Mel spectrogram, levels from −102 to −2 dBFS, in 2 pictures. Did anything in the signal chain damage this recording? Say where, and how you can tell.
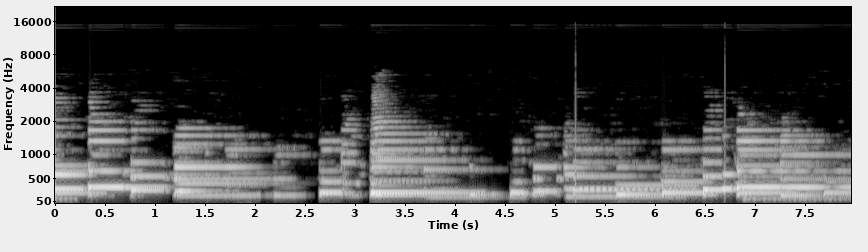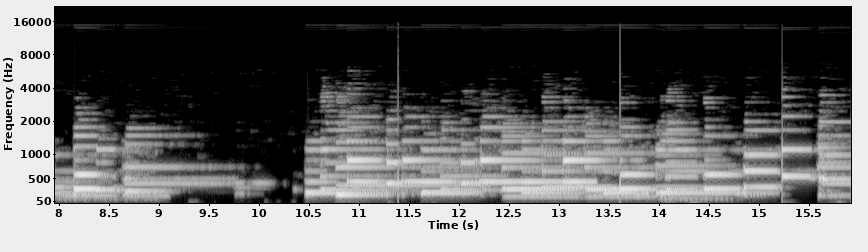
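Yes: dropped buffers (overruns) at 5.21, 6.70, 11.39, 13.61 and 15.23 s, each a point where the sound jumps ahead with no gap, skipping roughly 40 ms, or 100 ms at 6.70 and 15.23 s. Likely the capture buffer stage overwrote samples before the driver collected them.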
